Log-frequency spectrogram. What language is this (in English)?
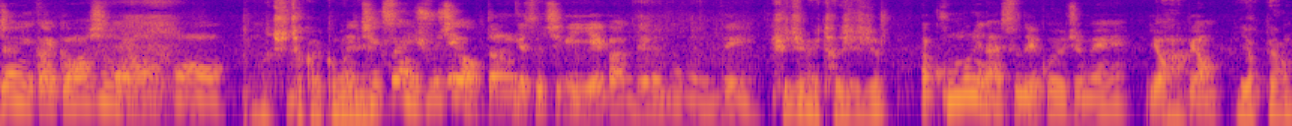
Korean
